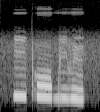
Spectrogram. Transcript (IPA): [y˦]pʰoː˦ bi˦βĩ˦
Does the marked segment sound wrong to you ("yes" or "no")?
yes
